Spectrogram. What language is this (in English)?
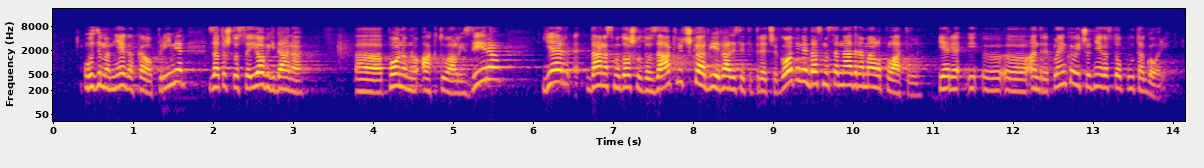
Croatian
